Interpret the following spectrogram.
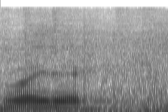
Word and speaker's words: Reuter: Rue, even though my last name is pronounced Reuter, but they just think it's pronounced Reuter, so I guess we're going with that nickname.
